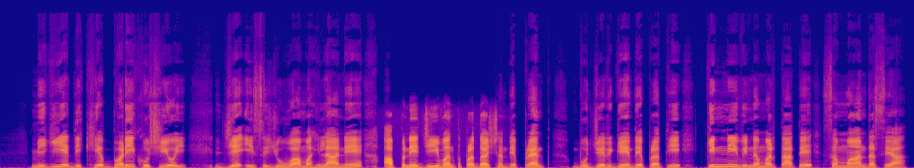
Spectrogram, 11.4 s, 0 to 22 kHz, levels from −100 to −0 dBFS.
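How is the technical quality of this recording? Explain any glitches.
The recording has one glitch: digital radio blending to analogue. From 4.58 to 6.49 s, just after "महिला ने", the receiver loses the digital stream. It cross-fades over 313 ms to the station's FM broadcast, then returns. Faint hiss, roughly 40 dB below the speech, comes up. The level shifts by about 3 dB.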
